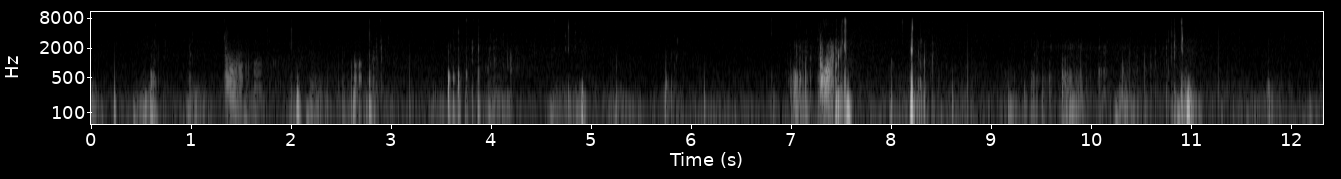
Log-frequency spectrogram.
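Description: Repeated low gurgles and rumbling growls from an empty stomach, some loud and squeaky: normal hunger bowel sounds.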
